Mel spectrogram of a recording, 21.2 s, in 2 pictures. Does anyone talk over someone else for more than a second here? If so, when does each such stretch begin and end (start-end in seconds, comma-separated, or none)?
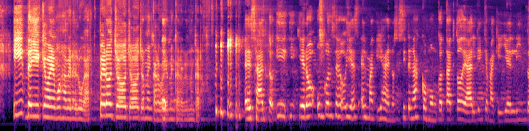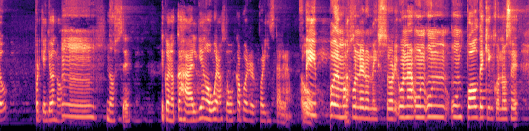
none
